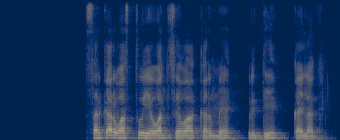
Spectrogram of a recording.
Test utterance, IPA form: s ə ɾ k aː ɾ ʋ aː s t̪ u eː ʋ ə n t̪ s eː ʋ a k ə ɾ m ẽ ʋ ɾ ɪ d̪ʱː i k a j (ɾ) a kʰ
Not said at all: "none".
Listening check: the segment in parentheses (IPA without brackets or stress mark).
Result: l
